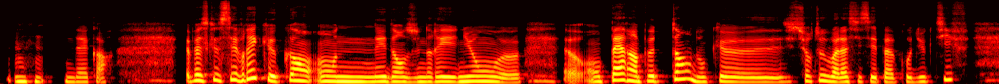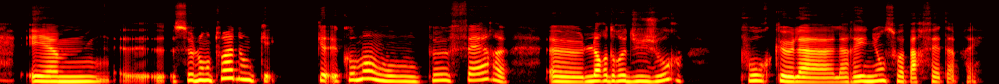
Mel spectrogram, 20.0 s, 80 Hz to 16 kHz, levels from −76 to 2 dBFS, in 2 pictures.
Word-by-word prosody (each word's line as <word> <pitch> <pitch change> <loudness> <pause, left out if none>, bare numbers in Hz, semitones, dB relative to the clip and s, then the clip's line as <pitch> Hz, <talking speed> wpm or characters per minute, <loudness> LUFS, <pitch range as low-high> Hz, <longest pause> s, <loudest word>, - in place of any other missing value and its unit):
Mmh 205 0 +2
mh, 200 - -3 0.2
d'accord. 190 -1 -7 0.8
Parce 245 -2 +3
que 255 +2 -2
c'est 245 +4 0
vrai 315 +8 +3
que, 350 -9 -1
quand 225 +1 +3
on 205 -2 +3
est 205 0 +3
dans 200 0 +1
une 195 +1 -2
réunion, 205 +1 +2
heu 165 -1 -3 0.5
heu, - - -2
on 205 - -2
perd 260 +5 +5
un 225 -2 +7
peu 220 +2 +1
de 210 - -10
temps, 305 +8 +1
donc, 195 -2 -3
heu, 185 -2 -1
surtout, 215 +4 -4
voilà, 195 -2 +3
si 200 0 -10
c'est 195 0 -2
pas 185 -1 -3
productif. 200 +9 -7 0.6
Et 220 - +2
hem, 210 0 +3 0.2
heu - - -11
heu 435 -1 -10
heu, - - -9
selon 255 +4 +1
toi, 345 +7 +2
donc, 285 -7 -2 0.5
que 240 -4 -1
comment 280 +7 0
on 215 -5 0
peut 250 +6 -5
faire, 255 -2 -3 0.4
heu, 200 -2 +2
l'ordre 225 +3 +2
du 215 0 0
jour 235 +6 -2 0.6
pour 235 -1 -2
que 230 - +1
la 190 -3 +3
la 190 +1 -3
réunion 215 +4 +2
soit 225 -3 -4
parfaite 190 +1 -3
après? - - -13
210 Hz, 165 wpm, -19 LUFS, 200-240 Hz, 0.8 s, un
